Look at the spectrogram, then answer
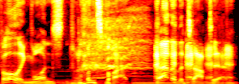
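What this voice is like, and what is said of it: Exaggerated radio DJ countdown voice. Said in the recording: “That's the first time I tried our DJ voice, and it was not good. ... I was shooting for Casey Kasem, and I don't know. It turned into a bad Jimmy Fallon.”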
